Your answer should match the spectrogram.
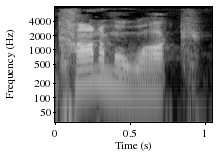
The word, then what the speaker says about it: Oconomowoc: Oconomowoc.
